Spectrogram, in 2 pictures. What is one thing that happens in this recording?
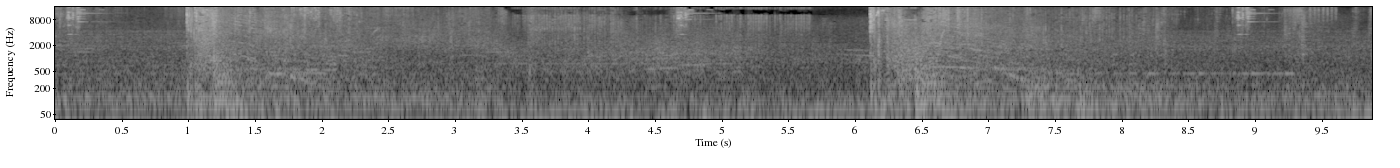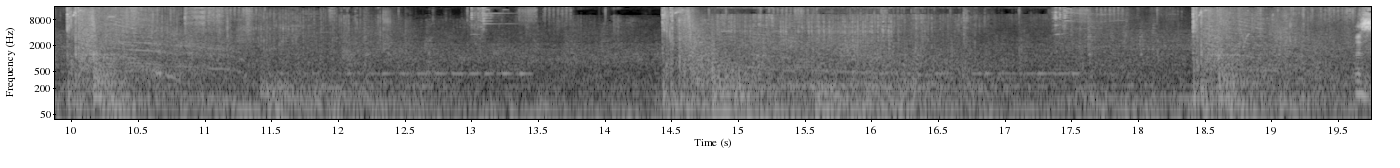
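Loud booming blasts and crashes ring out now and then.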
